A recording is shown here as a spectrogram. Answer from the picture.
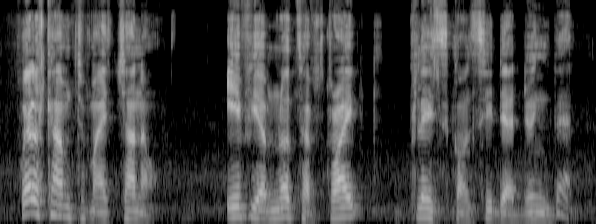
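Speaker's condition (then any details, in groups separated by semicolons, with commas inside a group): Neurological disease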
